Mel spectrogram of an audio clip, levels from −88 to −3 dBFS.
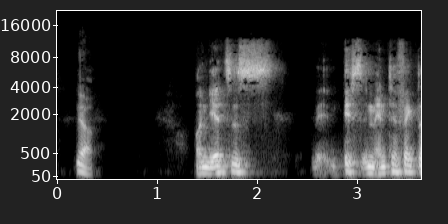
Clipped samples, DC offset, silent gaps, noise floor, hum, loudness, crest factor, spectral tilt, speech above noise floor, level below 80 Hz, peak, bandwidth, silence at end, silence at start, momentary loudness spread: under 0.1%; under 0.1%; none; -86 dBFS; none; -18 LUFS; 18 dB; -3 dB/octave; 68 dB; -56 dBFS; -4 dBFS; 12.5 kHz; 0 s; 0.2 s; 21 LU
